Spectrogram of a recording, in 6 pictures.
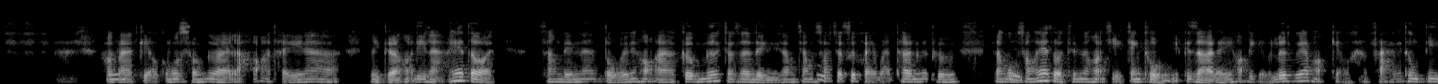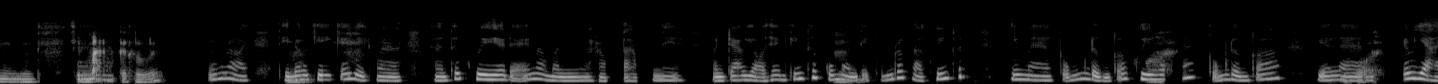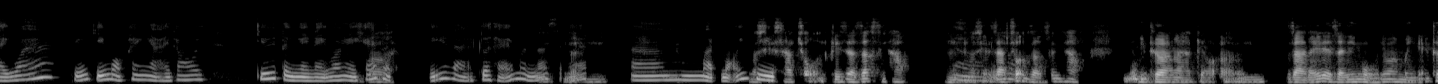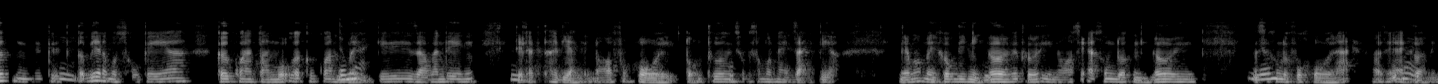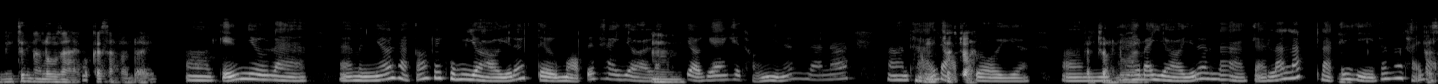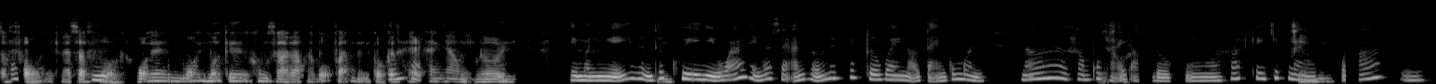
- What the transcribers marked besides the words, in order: chuckle; other background noise; tapping
- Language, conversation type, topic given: Vietnamese, unstructured, Bạn có lo việc thức khuya sẽ ảnh hưởng đến tinh thần không?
